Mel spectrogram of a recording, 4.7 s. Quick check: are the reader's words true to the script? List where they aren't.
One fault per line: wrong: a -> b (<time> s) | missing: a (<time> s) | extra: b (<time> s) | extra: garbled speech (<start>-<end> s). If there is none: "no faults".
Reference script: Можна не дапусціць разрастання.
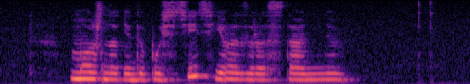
no faults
